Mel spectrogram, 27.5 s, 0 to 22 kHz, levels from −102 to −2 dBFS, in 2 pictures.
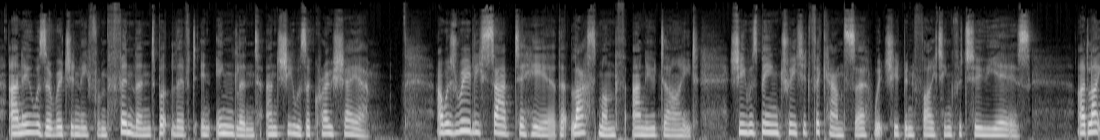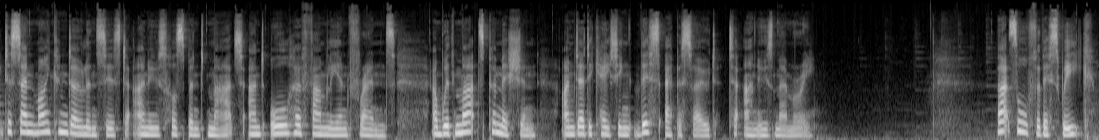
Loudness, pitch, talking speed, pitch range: -28 LUFS, 195 Hz, 155 wpm, 175-225 Hz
